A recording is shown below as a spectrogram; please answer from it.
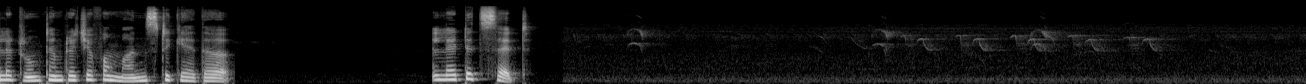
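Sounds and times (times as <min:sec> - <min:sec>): steady low hiss: 0:00.0 - 0:13.0
birds chirping: 0:05.7 - 0:13.0.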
